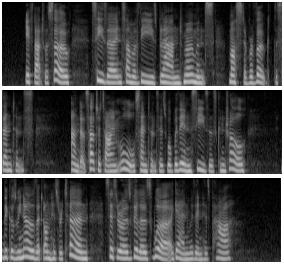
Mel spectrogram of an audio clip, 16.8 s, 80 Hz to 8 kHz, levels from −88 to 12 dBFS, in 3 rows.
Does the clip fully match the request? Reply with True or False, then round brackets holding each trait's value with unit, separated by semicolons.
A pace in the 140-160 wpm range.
True (150 wpm)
